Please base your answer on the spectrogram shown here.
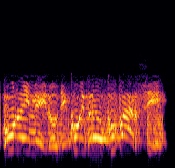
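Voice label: Italian player killed enemy mood high, speech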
